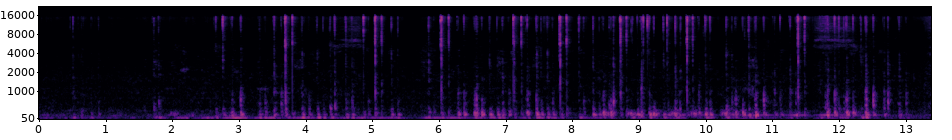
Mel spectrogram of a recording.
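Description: Rapid keystrokes on a computer keyboard make a close, continuous, irregular clatter of light clicks and taps, with no voices.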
